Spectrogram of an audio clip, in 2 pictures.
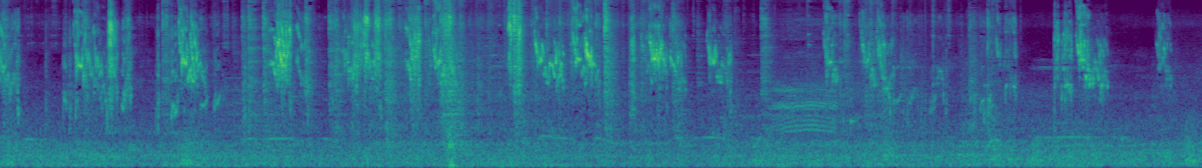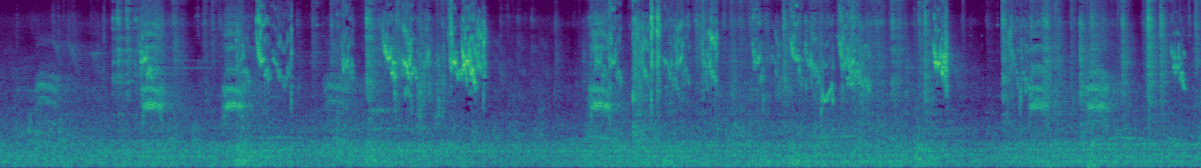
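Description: Budgerigars chirping at close range: many short, high chirps in quick irregular runs, thinning out for a few seconds in the middle before picking up again.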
